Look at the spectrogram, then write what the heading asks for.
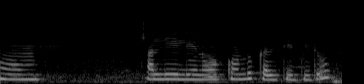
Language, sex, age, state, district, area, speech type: Kannada, female, 18-30, Karnataka, Tumkur, rural, spontaneous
